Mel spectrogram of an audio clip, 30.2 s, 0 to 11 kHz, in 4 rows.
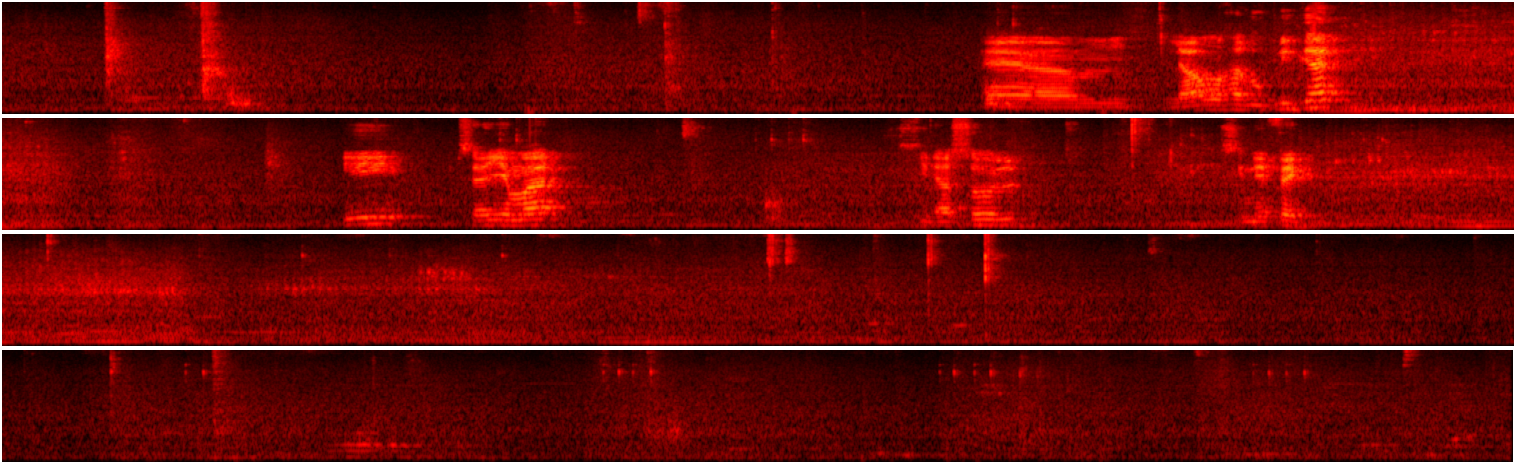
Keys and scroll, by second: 13.2 Return, 15.3 Return, 18.5 s.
